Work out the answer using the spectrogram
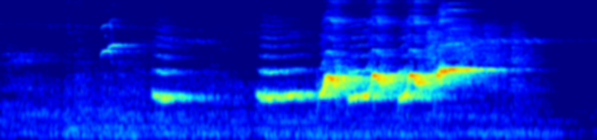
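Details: A champion white-rumped shama gives a few soft lead-in whistles, then a loud, rich, rising warbled phrase that ends on a higher note.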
